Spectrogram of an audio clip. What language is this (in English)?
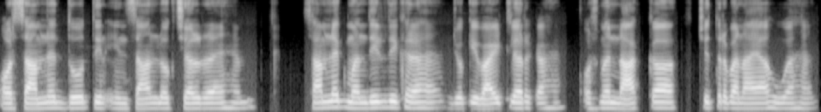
Hindi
